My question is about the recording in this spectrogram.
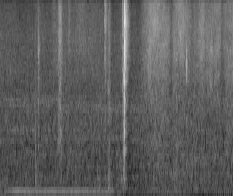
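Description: Motorboat engine running steadily under reverse throttle to brake the boat's way, then dropping away about two seconds in, followed by a single sharp knock.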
